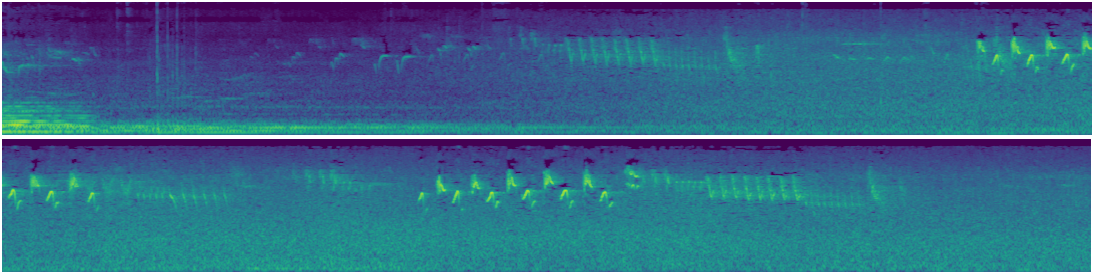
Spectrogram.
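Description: A songbird calling over a steady outdoor background hiss. It gives two loud runs of quick, sharp, falling notes about five seconds apart in the middle, with softer trills between them.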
